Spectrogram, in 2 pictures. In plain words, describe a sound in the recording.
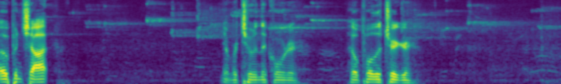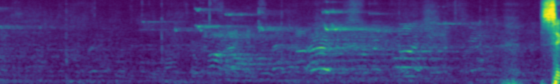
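Sneakers squeak sharply on a wooden court in an echoing hall.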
